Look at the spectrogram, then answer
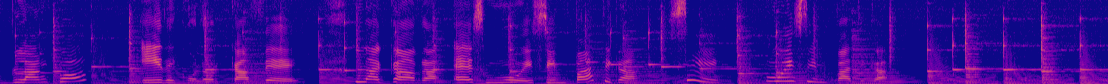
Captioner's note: foreign Language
